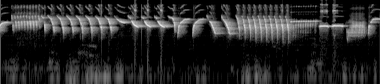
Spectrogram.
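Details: Yellow Timbrado canary singing melodically, a varied run of quick downslurred notes, rapid trills and sustained pure whistles, loud and continuous.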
